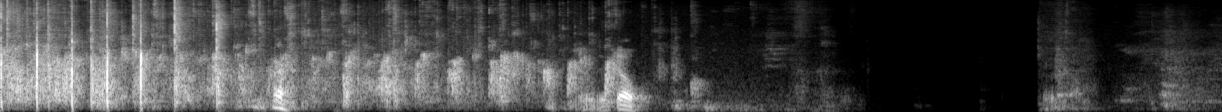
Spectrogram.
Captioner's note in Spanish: aplausos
